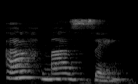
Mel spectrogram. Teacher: Reparem que a última sílaba é a tônica e ela é terminada em EM. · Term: oxítona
